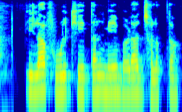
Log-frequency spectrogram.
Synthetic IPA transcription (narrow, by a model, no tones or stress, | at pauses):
pilapʰuːlkʰeːt̪ənmẽbɐɽad͡ʒʱɐlək̚t̪aː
